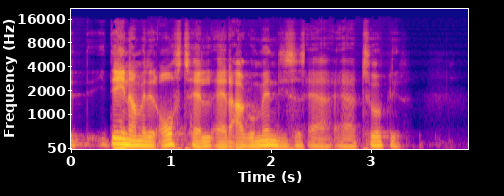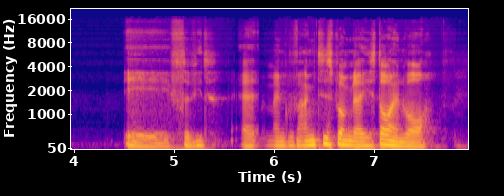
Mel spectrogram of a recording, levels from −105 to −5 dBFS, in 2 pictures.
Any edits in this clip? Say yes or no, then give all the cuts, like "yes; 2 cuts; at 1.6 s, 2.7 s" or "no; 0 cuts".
yes; 4 cuts; at 2.3 s, 5.1 s, 5.8 s, 6.2 s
